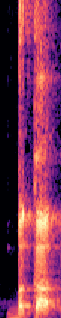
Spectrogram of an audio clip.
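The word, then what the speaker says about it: بكة: लिए वही है जो मक्का में है। बक्का और मक्का दर हकीकत एक ही लफज़ के लिए दो तलफुज़ या प्रोनाउंसिएशंस हैं। मुबारकम हुद आलमीन बरकत वाला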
